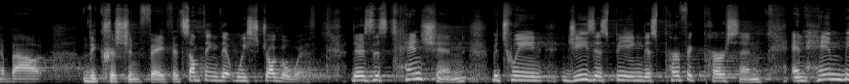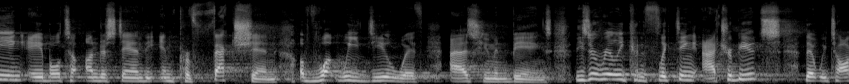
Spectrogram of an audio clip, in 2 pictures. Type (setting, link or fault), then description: setting, large echoing room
